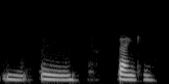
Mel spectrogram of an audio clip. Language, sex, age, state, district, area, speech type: Kannada, female, 18-30, Karnataka, Vijayanagara, rural, conversation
